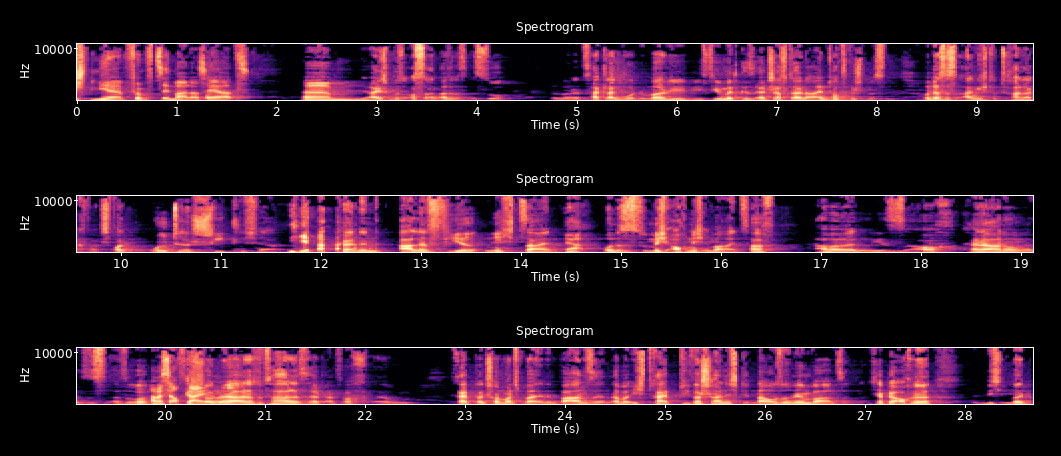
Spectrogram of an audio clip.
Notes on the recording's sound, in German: OMR 2023 Live. Der Spielekeller hat seine erste Live-Aufnahme.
